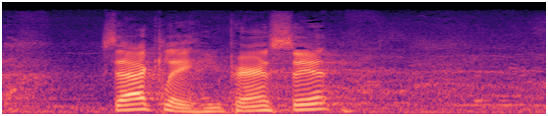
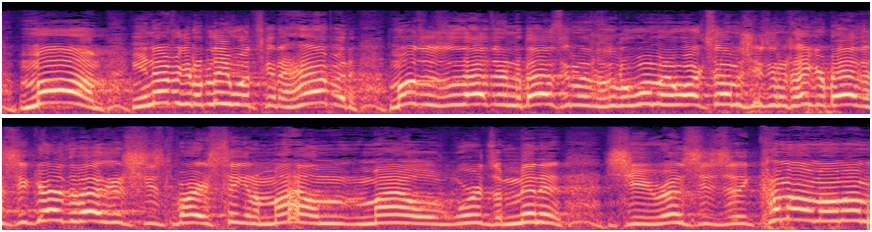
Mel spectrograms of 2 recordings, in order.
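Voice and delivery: much higher, louder, rushing words; breathless excited girl; 11 semitones higher, 5 dB louder, faster than usual. Retold or imitated. Miriam runs in to tell Mom, breathless and excited. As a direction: blurt it out, bursting with news. Daughter bursts in with news.

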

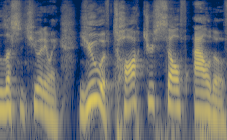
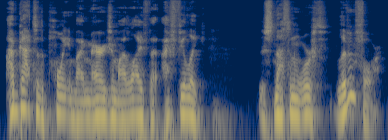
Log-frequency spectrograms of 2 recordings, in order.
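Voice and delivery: soft, lower, retold confiding voice; furtive confession; 4 semitones lower, 7 dB quieter than usual. Manager confessing once no one's looking, furtive confession. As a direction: confide it quietly, as if nobody should hear. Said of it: "making sure no one's looking".

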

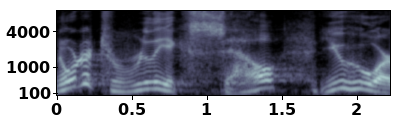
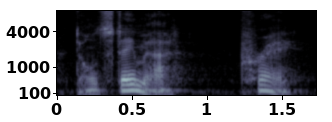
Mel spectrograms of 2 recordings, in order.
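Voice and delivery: ordinary talk, nothing marked

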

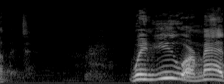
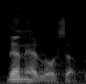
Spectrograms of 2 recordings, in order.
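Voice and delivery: softer repeat of "Then they had the Lord's Supper", almost to himself; quiet echo; 10 semitones lower, 10 dB quieter, much faster than usual. Shown as a demonstration. Preacher to congregation, repeating the point as a quiet aside. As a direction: let the line fall away into a murmur.

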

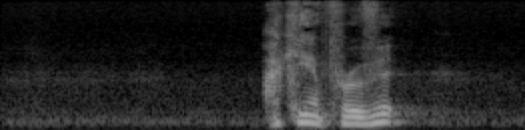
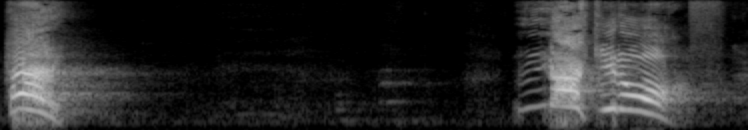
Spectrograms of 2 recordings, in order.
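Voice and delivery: much higher, louder rebuke; commanding shout; 9 dB louder than usual. Retold or imitated. Jesus rebuking the wind and waves, commanding shout. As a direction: bark at the storm to stop. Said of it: "and he goes".

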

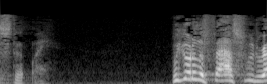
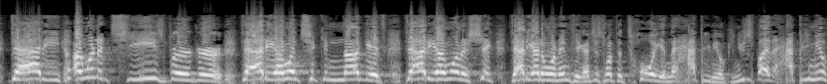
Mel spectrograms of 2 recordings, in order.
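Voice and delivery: put-on pestering kids; 6 semitones higher, 3 dB louder than usual. Hungry kids begging Daddy in the drive-through, whiny pestering. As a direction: imitate children nagging, high and loud.

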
